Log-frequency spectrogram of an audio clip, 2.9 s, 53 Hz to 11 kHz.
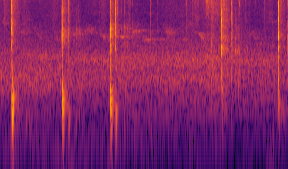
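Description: An arborist strikes the base of a 56-inch chinquapin oak trunk with a sounding mallet, producing seven short, dry knocks with a low-mid pitch around 320 Hz and bright, crisp attacks that die away almost instantly. The spot sounds solid.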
